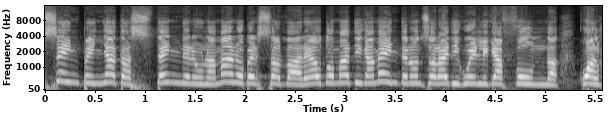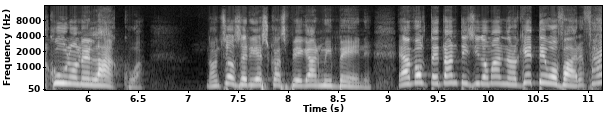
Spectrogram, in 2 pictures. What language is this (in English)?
Italian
